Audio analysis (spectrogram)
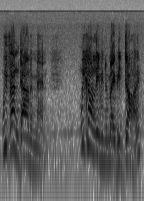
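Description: A man's voice: sits high, very animated, normal speed, a bit bright. An actor playing a stubborn, insistent, hot-headed working man in an old British film. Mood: urgent pleading. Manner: insistent, combative. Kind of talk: 1940s British film acting. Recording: very noisy old film soundtrack.

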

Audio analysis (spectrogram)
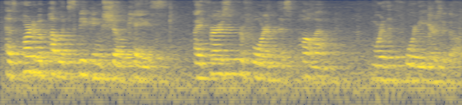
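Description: A mature woman giving a prepared talk and dramatic poetry recital with deliberate, theatrical delivery. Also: on the low side, lively intonation. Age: middle-aged or older. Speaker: presenter, dramatic reader. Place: lecture hall, at a podium. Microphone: far camera. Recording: echoey noisy hall from far off.

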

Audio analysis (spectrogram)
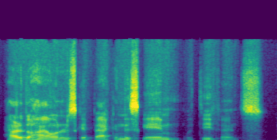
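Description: A man's voice: fairly low pitch, completely flat delivery, a little fast, vocal fry. A man working as a sports reporter, putting questions to a coach at a press conference.

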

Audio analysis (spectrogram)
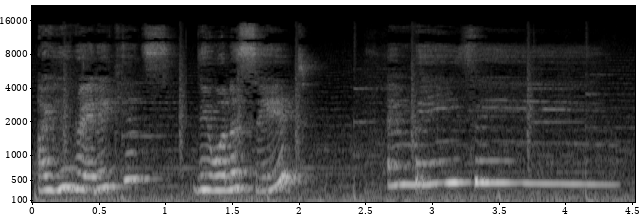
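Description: A woman's voice: extremely high pitch, unhurried, warm tone, faint music behind. A young woman reading a picture book aloud expressively for children. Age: young adult. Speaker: storyteller for children. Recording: roomy echo.

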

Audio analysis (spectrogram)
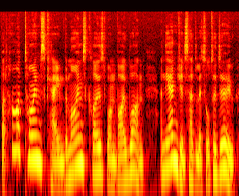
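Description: Lively man reading a children's storybook. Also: a little high, moderate pace. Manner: expressive read-aloud delivery. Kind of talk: scripted children's storybook narration.

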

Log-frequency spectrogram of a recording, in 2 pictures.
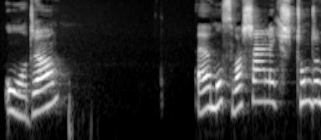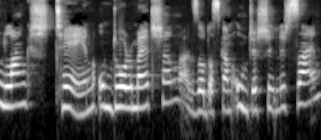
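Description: A woman in her thirties, non-native in German, talking to camera about her work as a translator in a slow, careful way with hesitations. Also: sits high. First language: not German. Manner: slow, careful speech with frequent hesitations and soft laughs. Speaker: translator and interpreter. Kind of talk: solo talk to camera about her career. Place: indoors, small room with dark backdrop. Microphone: wired earphone mic.

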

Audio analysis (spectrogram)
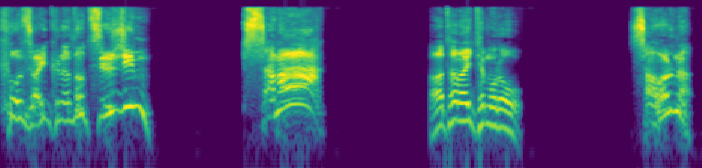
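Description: A haughty, godlike male villain for a fighting game. The voice is fairly high for a man and swings dramatically in pitch, close and dry. He sounds ruthless, commanding and full of contempt. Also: big pitch swings, a little slow, creaky, sharp tone, breathy edge, dry recording, shouting, exaggerated voice. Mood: aggressive, shouting. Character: haughty, ruthless male supervillain with god complex. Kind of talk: Japanese fighting game voice acting.

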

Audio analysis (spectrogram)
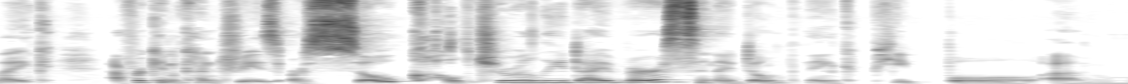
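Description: A woman from Zambia, a playwright and actor, answering interview questions in a thoughtful, relaxed way and laughing easily. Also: lowish voice. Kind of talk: casual interview chat.

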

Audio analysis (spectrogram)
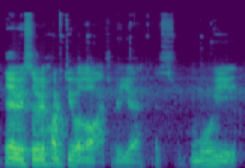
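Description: A man's voice: low-pitched, a little fast, pushed and bright, slight background noise. A man giving casual gameplay commentary, chatty and thinking aloud, often repeating words as he goes. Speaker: gameplay youtuber.

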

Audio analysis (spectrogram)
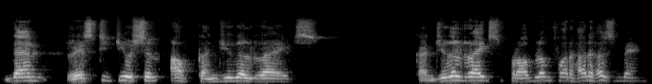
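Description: An older man with an Indian accent lecturing on exam questions in a halting, repetitive way with frequent tags. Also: fairly high pitch, husky. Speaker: exam coaching teacher. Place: indoor room, seated.

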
